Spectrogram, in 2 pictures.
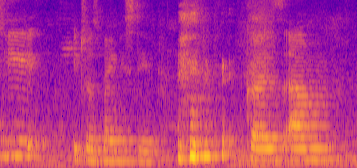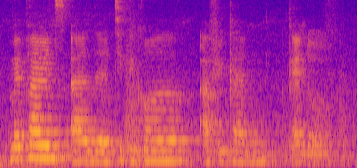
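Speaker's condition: No condition

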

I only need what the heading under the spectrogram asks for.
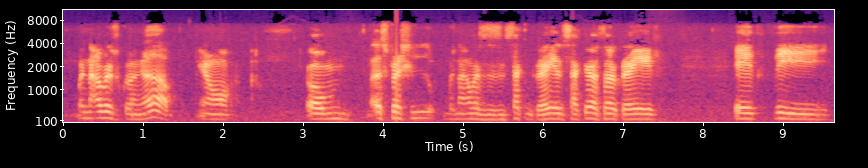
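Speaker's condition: Cerebral palsy; mild cerebral palsy

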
